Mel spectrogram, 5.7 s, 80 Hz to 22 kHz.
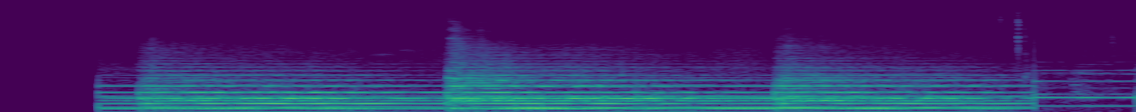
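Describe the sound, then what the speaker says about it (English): Church bells in France ring out in the evening, with three resonant, slowly decaying strikes followed by a fourth, clear and fairly close with no talk over them. "Across France this evening at 7:30, churches rang their bells."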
